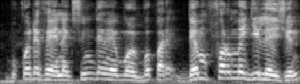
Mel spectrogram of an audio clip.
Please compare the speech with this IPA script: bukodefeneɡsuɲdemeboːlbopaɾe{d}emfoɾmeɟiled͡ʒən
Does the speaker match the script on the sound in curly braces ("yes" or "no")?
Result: yes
